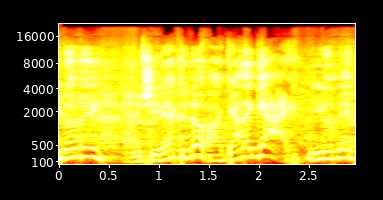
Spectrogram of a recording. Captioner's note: audience laughing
